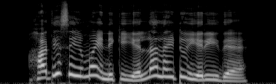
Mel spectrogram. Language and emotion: Tamil, happy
